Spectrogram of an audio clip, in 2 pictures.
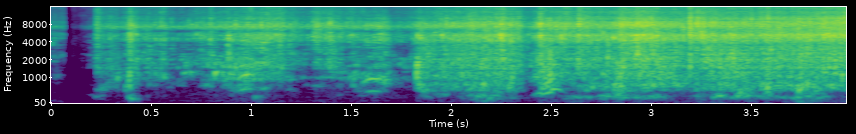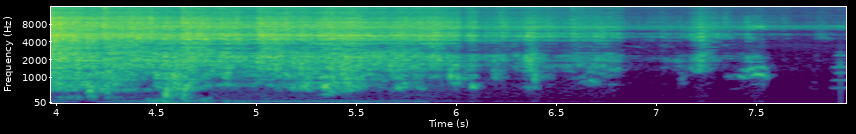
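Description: Two people's feet splashing as they run through shallow stream water. The splashing is loudest in the middle and dies away near the end as they move off.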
